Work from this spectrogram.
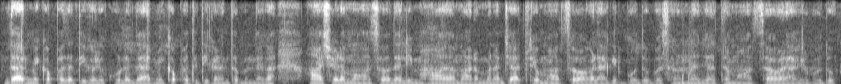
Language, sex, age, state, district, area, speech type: Kannada, male, 18-30, Karnataka, Chikkaballapur, rural, spontaneous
